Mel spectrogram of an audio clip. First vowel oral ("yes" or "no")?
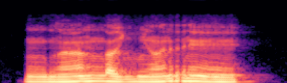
no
